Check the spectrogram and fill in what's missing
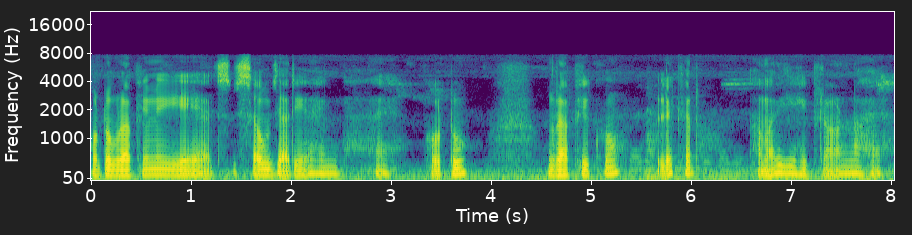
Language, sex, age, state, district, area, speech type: Hindi, male, 30-45, Uttar Pradesh, Hardoi, rural, spontaneous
